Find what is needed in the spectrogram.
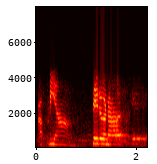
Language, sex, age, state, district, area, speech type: Tamil, female, 30-45, Tamil Nadu, Pudukkottai, rural, conversation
